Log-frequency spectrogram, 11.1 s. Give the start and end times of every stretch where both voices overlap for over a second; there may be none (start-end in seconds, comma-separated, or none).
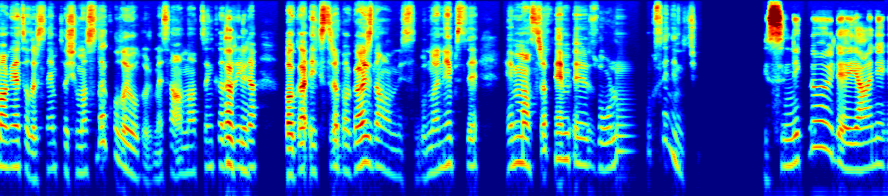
none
